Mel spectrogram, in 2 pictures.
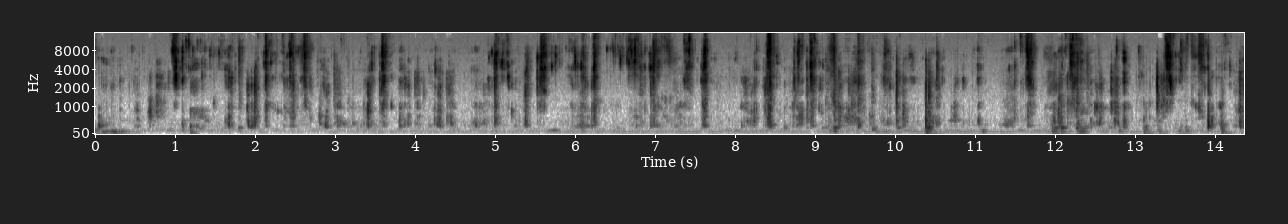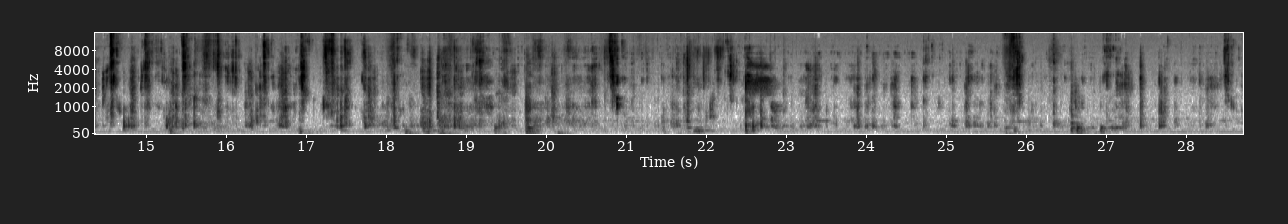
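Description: Close-miked mouth sounds of a person eating chicken stewed in coconut milk with rice: steady chewing with many short, wet smacks and clicks.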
